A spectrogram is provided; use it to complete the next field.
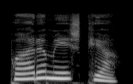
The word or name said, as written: ಪಾರಮೇಷ್ಠ್ಯ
